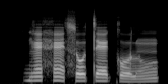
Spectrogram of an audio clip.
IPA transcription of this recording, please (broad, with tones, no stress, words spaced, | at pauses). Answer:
ɡɛ̃˦hɛ̃˦˨ so˧ tɛ˧ko˨lũ˨˦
